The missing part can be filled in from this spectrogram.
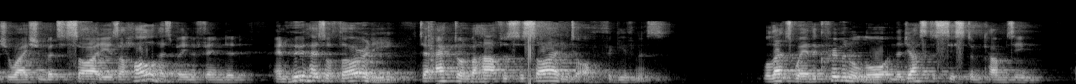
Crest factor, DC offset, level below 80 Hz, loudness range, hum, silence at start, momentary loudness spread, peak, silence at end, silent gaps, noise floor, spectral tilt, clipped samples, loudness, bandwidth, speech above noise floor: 16 dB; under 0.1%; -60 dBFS; 4 LU; none; 0 s; 16 LU; 0 dBFS; 0.35 s; none; -75 dBFS; -2 dB/octave; under 0.1%; -15 LUFS; 8 kHz; 59 dB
